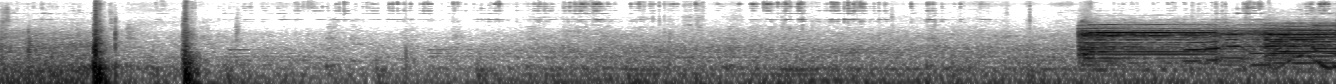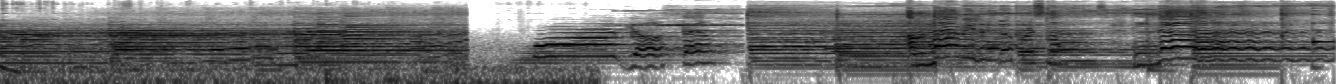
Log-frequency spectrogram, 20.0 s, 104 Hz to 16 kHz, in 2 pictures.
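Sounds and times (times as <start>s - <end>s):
low rumble of handling: 0.0s - 8.1s
car door knocks: 0.7s - 1.7s
background music: 8.0s - 20.0s.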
